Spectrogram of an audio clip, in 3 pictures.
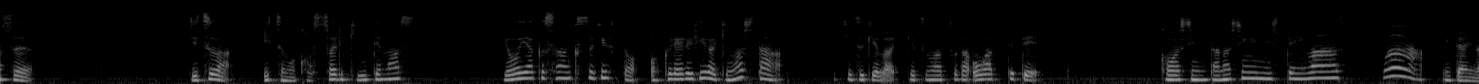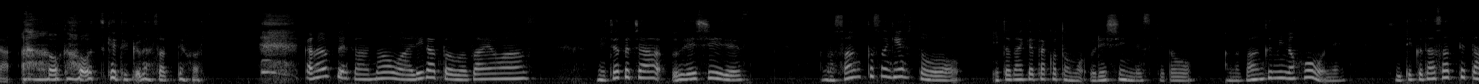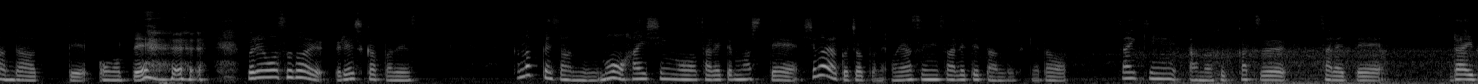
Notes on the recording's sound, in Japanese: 自宅でスマホによる収録のため様々な騒音が収録されています、ご了承ください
